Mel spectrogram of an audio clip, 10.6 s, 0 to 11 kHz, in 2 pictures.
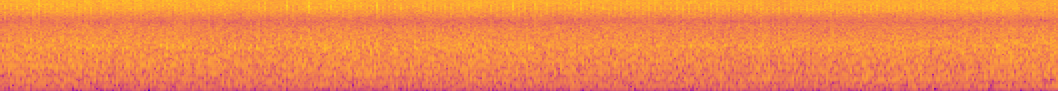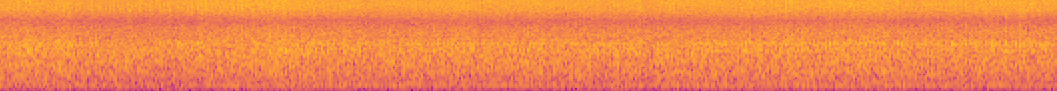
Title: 200sx Engine Knock Possible VVT Cams Spray Bar, etc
